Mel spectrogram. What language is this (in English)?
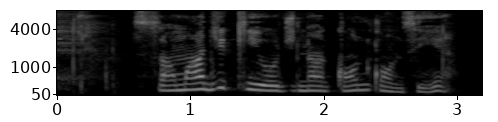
Hindi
